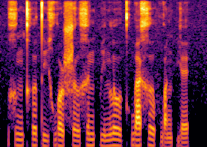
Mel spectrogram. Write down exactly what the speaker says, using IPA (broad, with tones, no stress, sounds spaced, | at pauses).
x ʊ˦ ŋ kʰ ɤ˦ t̪ i˨˩ x w ɔ˥˨ ʂ ɤ˨˦ x ə˦ n p i˨˦ n l o˥˨ ʊ̯ kʰ w ä˦ x ɤ˥˨ f w ɑ˨˦ ŋ p j ɛ˨˦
